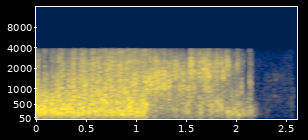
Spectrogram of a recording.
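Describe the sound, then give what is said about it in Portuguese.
Heavy wind roars and buffets a phone microphone during a phone call in loud, rumbling bursts for about two seconds, easing slightly before cutting off abruptly into silence. “Difícil, É porque tá com muito vento, eu não tô conseguindo escutar o senhor.”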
